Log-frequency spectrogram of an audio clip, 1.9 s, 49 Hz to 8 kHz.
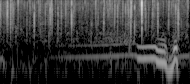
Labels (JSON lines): {"label": "biophony, cascading saw", "recorder": "SoundTrap 600 or HydroMoth"}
